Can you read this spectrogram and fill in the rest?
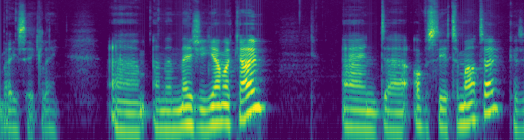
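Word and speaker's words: Yumako: The Yamako was because it sounded tomato Yamako. That's sort of where it's coming from. But it led to a lot of people pronouncing it. They weren't pronouncing the yum part. It was Yamakos, as in tomato, Yamako.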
